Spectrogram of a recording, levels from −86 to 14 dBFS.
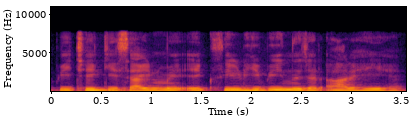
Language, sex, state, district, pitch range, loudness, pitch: Hindi, male, Jharkhand, Ranchi, 125-140 Hz, -12 LUFS, 135 Hz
